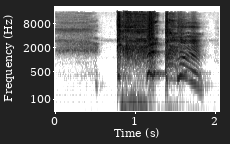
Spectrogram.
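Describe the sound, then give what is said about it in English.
Someone with a dry throat lets out two harsh coughing bursts with throat clearing, loud and rasping, after a faint quiet lead-in. “I'm about to cough and puke. Mainly because my throat's all dry.”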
